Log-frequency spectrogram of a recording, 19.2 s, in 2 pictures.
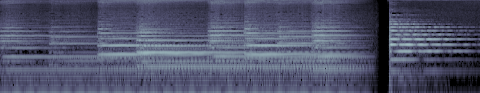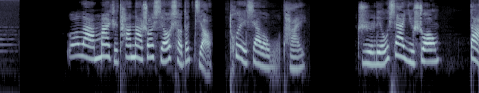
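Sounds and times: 
clock bell striking twelve: 0:00.0 - 0:10.0
speech: 0:11.9 - 0:15.8, 0:16.8 - 0:19.1.

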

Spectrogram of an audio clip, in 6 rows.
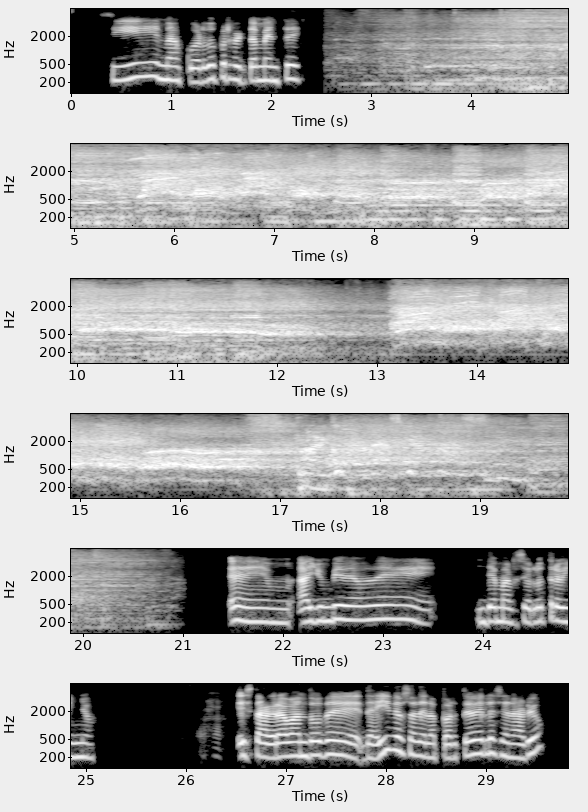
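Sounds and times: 
speech: 0:00.4 - 0:02.4, 0:22.2 - 0:25.2, 0:26.2 - 0:29.6
huge concert crowd singing along loudly in unison: 0:02.6 - 0:21.0.

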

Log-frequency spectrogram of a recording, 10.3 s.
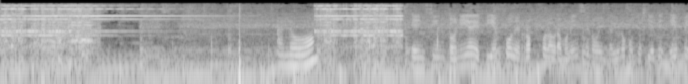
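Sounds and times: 
telephone ringing with an incoming call to a radio show: 0:00.0 - 0:06.1
speech: 0:04.3 - 0:04.9, 0:06.2 - 0:10.3.

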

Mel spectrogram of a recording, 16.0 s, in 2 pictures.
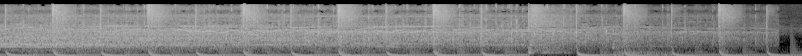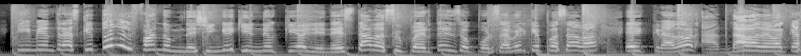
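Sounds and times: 
applause: 0:00.0 - 0:07.8
speech: 0:08.6 - 0:16.0.

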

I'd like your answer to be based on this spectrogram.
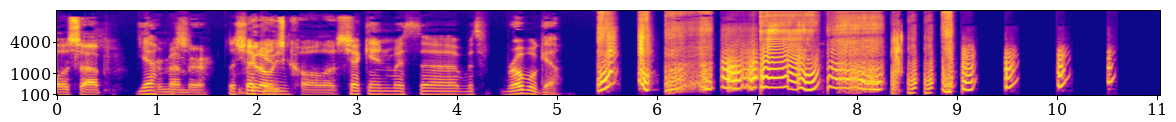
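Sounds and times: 
speech: 0:00.0 - 0:05.2
loud drawn-out fart with sputtering toots: 0:05.4 - 0:10.6.

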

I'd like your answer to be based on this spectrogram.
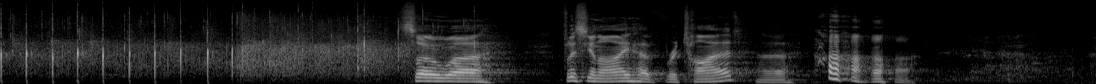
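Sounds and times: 
audience applause: 0:00.0 - 0:04.9
speech: 0:04.1 - 0:05.0, 0:05.6 - 0:09.2
laughter: 0:08.2 - 0:10.9.

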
